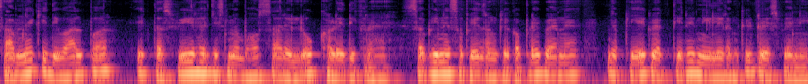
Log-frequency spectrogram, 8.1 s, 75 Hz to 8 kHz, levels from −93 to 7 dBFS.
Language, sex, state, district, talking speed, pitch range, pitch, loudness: Hindi, male, Chhattisgarh, Bastar, 245 wpm, 100-130 Hz, 120 Hz, -19 LUFS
